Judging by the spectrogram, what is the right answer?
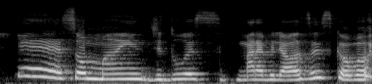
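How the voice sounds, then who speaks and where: In a high pitch with a dark, mellow tone, a woman talks at a very slow pace with ordinary pitch variation. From Rio de Janeiro, Brazil (Tijuca). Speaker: salon owner, businesswoman. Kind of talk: casual podcast interview.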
